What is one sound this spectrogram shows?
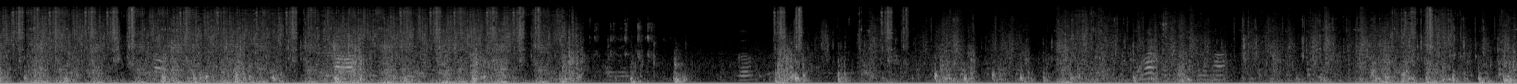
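Building pieces in a video game thump and crack in quick succession.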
